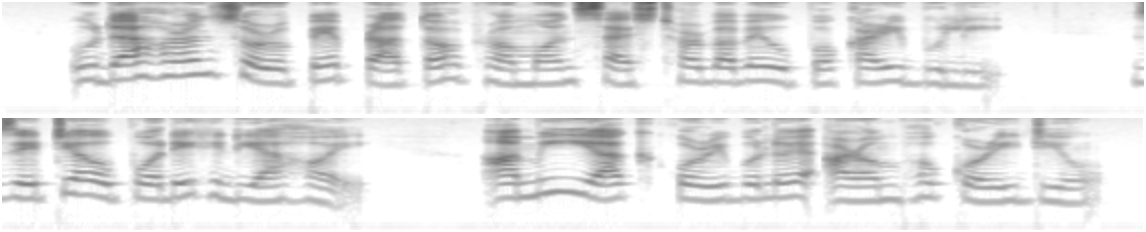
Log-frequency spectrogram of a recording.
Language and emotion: Assamese, neutral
